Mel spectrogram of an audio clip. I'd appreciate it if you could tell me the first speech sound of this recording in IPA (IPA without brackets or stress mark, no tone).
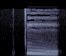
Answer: t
